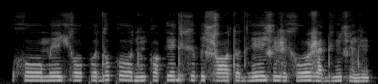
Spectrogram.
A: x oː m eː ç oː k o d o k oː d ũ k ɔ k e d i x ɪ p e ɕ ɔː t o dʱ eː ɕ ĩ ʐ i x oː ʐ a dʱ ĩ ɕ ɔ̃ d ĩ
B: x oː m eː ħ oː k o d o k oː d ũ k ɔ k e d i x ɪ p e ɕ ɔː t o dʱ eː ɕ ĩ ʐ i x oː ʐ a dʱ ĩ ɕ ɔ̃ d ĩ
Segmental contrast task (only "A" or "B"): A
